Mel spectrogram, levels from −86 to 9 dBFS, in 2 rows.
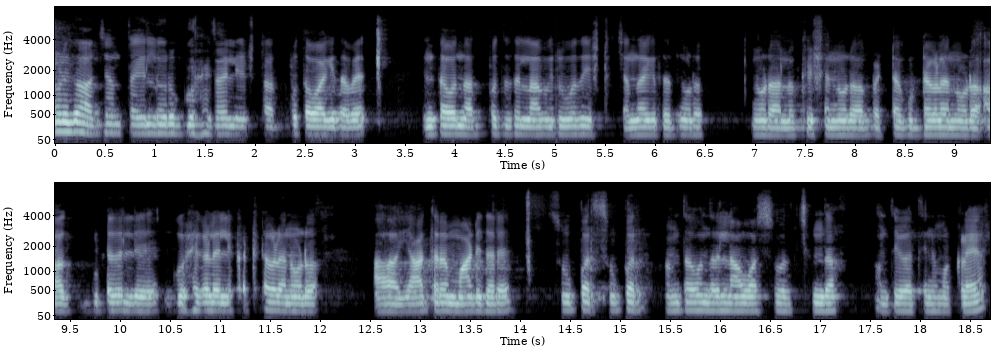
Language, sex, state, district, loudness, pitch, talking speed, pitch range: Kannada, male, Karnataka, Bellary, -18 LUFS, 125 Hz, 140 wpm, 120-130 Hz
